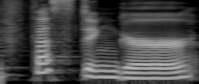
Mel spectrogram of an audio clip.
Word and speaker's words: Festinger: A psychologist by the name of Leon Festinger, I don't know how you say his name, Festinger, it's F-E-S-T-I-N-G-E-R.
